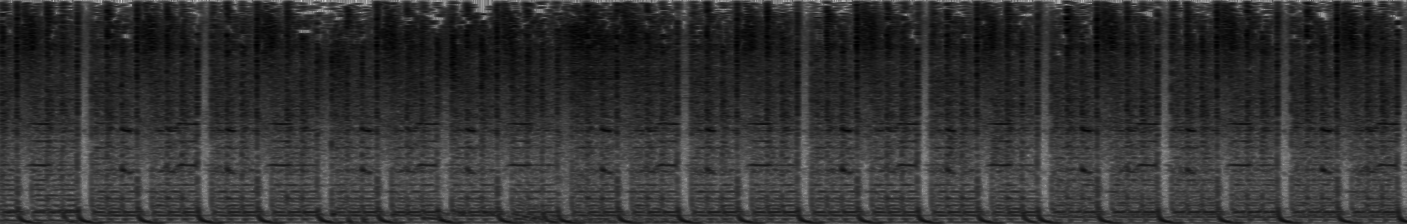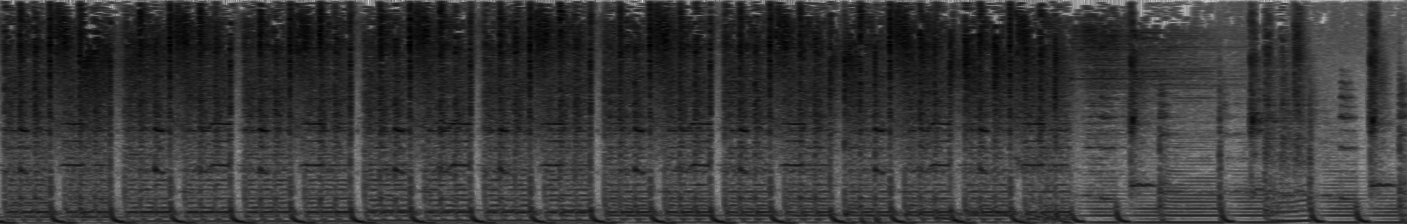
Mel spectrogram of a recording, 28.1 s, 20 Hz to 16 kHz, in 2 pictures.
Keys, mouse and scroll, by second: 0.4 e, 2.6 e, 4.2 Tab, 4.4-4.9 scroll down 4, 4.9 click, 5.2 alt+z, 5.3 scroll down 1, 5.5-6.9 middle drag, 6.9-7.4 scroll down 6, 7.4 click, 8.1 shift+click, 8.5 KP_7, 9.1 shift+middle click, 9.3-10.3 scroll up 6, 9.5 shift+middle drag, 10.3 click, 11.6 scroll down 1, 11.8-12.2 middle drag, 12.2 scroll down 2, 12.5 click, 12.9-13.5 middle drag, 13.5 KP_1, 13.9 scroll up 4, 14.2-14.5 shift+middle drag, 14.8 click, 15.7 Tab, 16.1 shift+middle click, 16.5 alt+z, 17.0-18.6 shift+middle drag, 18.6-18.9 scroll up 1, 18.9 click, 19.7 click, 21.1 click, 22.0 shift+click, 22.8 click, 23.7 click, 24.9 shift+click, 25.9 click, 26.6 click, 27.8 shift+middle click.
